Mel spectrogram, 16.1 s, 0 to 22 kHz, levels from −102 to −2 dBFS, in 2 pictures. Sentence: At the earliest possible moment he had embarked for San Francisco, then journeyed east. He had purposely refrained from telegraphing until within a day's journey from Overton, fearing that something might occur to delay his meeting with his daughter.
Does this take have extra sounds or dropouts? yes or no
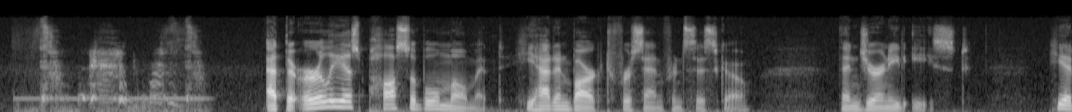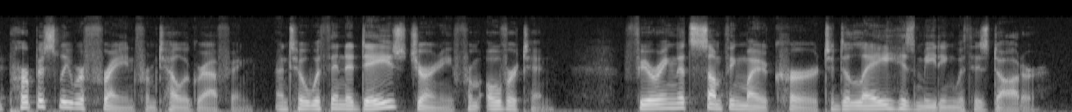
yes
